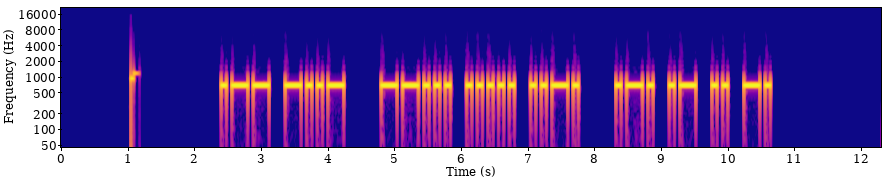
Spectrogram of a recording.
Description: Morse code, heard as a keyed tone, about 15 wpm, 700 Hz. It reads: WX 75F RAIN
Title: Practice QSO - Exchange 2 - Info - 15wpm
